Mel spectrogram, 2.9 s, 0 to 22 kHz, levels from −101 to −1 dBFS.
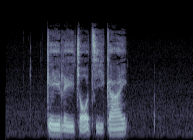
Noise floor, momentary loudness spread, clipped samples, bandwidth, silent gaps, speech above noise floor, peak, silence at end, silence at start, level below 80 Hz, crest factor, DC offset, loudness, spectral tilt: -70 dBFS; 5 LU; under 0.1%; 12 kHz; none; 39 dB; -8 dBFS; 1 s; 0.7 s; -90 dBFS; 26 dB; under 0.1%; -31 LUFS; -2 dB/octave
